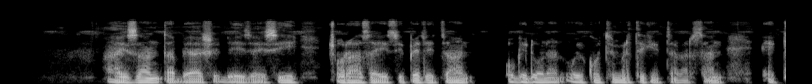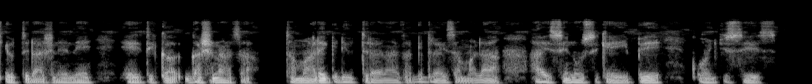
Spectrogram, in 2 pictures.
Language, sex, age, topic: Gamo, male, 18-24, government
